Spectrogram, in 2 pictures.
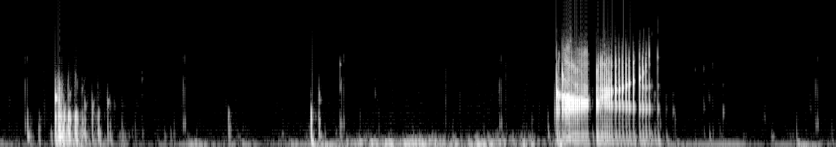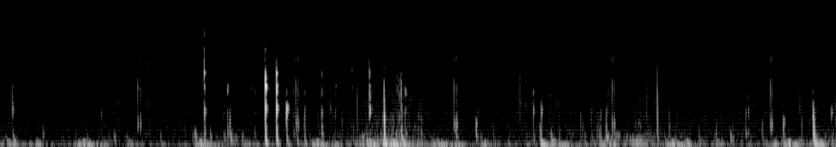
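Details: Huge stomach gurgling: loud irregular belly gurgling and rumbling with a brief louder squelching burst and scattered small pops, borborygmi.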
